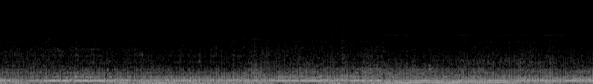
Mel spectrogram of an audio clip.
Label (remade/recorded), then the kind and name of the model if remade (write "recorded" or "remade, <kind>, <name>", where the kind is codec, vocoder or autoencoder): remade, vocoder, Vocos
